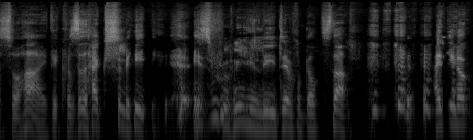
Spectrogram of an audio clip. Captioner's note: laugh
